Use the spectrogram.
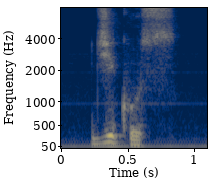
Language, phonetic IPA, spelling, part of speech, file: Polish, [ˈd͡ʑikus], dzikus, noun, Pl-dzikus.ogg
